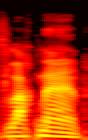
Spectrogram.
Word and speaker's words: Loughnane: I'm going to talk about the main event first, and then I'll come back to Brendan Lochnan, as I call him correctly, because that's how you say his name, is Lochnan.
